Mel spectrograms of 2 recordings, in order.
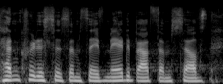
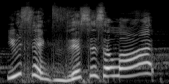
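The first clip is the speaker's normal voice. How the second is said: high, teasing retort; mocking comeback; 12 semitones higher, 3 dB louder than usual. Shown as a demonstration. Speaker showing a humorous reply to the superego, high and teasing. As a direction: tease the critic right back. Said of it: "the way you stop is with humor".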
